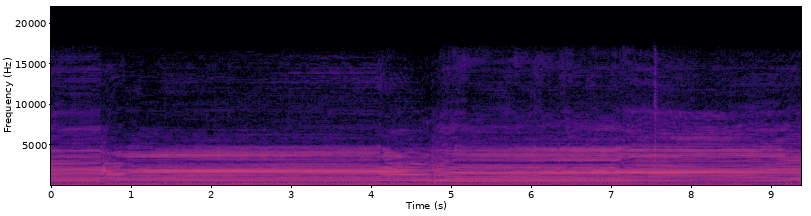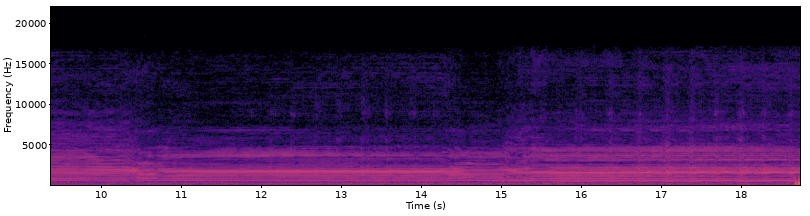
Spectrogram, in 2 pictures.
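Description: An electric hair clipper buzzes steadily and close up while trimming a men's fade haircut, its whine dipping briefly at intervals as the blade is moved over the head.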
